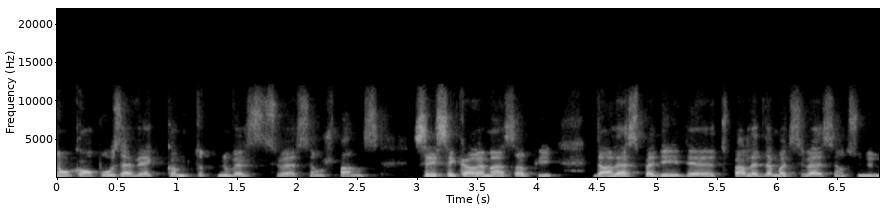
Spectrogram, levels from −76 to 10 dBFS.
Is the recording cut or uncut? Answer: cut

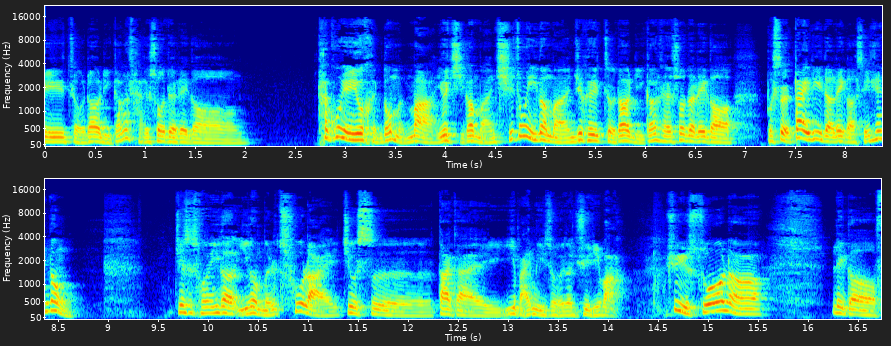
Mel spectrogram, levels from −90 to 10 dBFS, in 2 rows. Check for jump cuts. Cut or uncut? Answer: cut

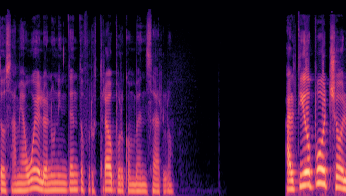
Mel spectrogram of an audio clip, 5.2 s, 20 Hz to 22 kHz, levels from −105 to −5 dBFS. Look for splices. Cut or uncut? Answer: uncut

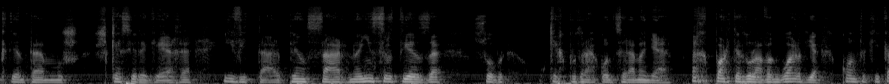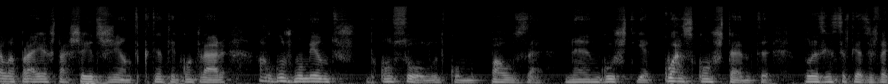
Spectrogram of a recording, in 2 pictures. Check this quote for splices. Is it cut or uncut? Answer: uncut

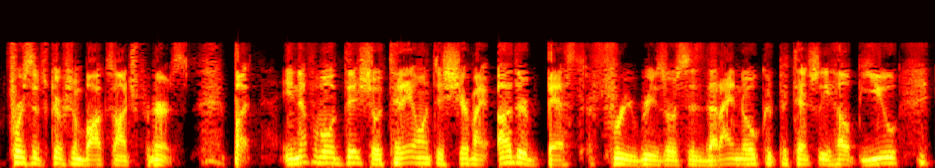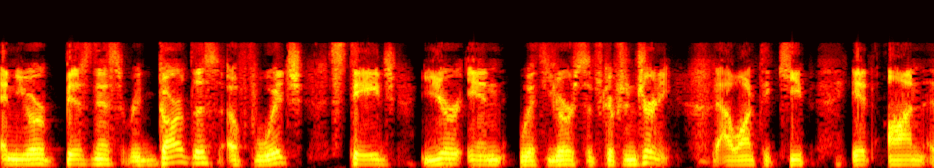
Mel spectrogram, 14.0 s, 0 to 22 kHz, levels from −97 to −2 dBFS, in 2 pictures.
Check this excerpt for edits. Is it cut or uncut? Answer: cut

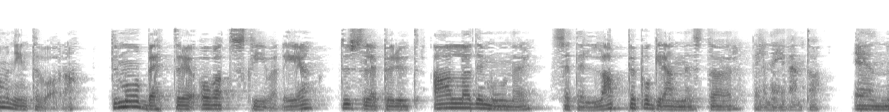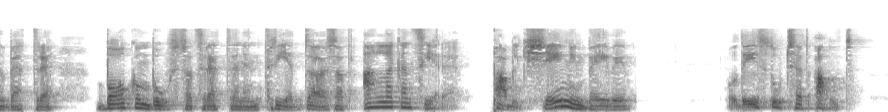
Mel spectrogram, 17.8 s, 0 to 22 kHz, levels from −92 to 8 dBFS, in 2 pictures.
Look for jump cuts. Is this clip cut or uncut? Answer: cut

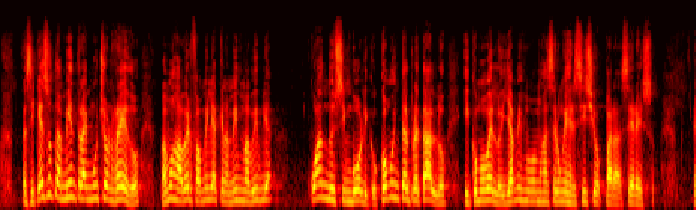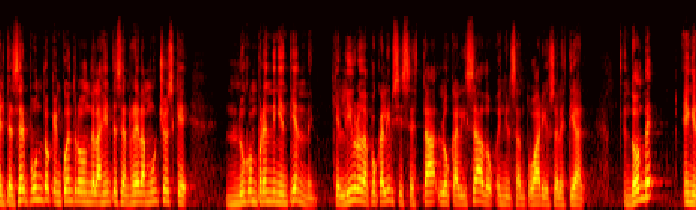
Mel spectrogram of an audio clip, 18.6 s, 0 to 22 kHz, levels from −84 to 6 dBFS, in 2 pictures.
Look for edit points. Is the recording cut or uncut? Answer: cut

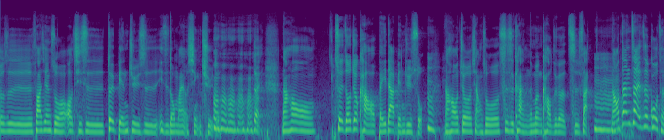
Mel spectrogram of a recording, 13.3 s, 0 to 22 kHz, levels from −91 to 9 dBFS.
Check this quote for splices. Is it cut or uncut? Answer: uncut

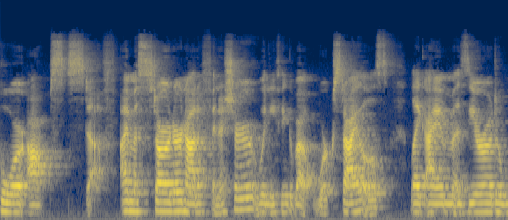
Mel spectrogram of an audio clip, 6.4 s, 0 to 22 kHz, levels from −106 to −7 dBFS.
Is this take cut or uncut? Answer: uncut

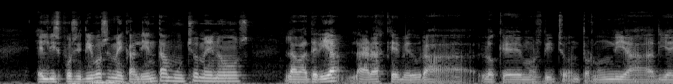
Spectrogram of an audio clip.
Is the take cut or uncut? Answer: uncut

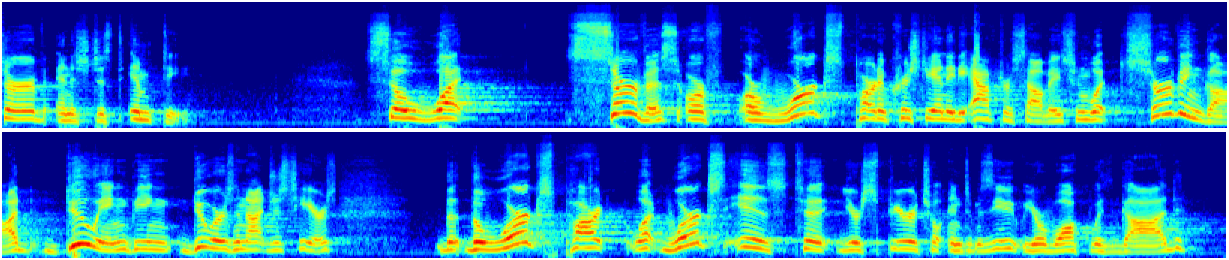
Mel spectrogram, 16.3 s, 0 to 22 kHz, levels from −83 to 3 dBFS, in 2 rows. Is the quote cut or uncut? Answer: uncut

